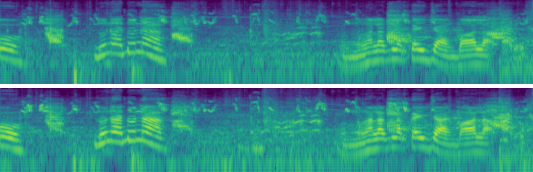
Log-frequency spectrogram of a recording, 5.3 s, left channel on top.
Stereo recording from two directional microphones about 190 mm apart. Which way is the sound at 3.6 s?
20° left (ahead or behind).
